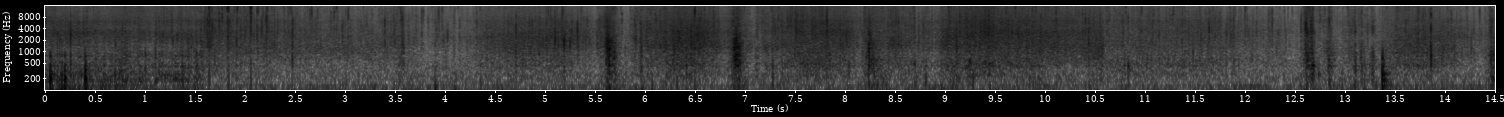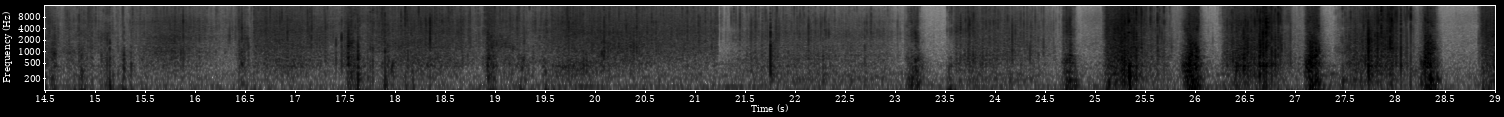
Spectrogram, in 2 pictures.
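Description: Fingers squishing and kneading a crispy, snow-textured slime, making continuous fine crackling and crunching. Near the end the presses get louder, with sharp crackling pops as the slime is pushed against the table.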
